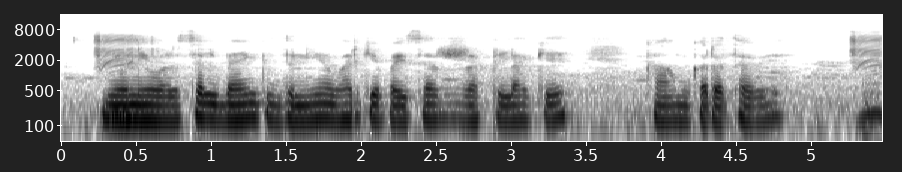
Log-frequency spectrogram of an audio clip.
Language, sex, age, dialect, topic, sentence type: Bhojpuri, male, 31-35, Northern, banking, statement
